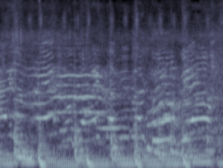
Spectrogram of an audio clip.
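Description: Background music with a steady beat, mixed with children shouting and playing in a swimming pool.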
